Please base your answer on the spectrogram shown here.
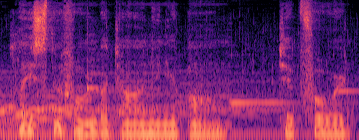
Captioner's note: voiceover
